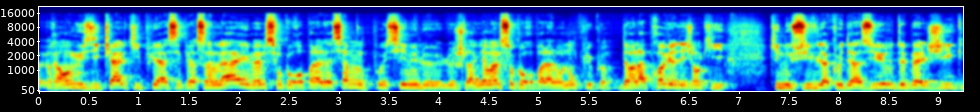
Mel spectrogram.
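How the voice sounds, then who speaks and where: A young man from Alsace, a singer answering interview questions hesitantly, with many fillers and restarts. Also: on the high side. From Alsace, France.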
